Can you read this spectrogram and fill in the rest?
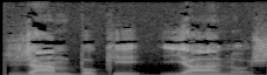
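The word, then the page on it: Zsámboky, János: Hungarian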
